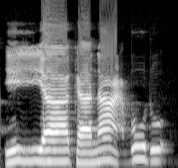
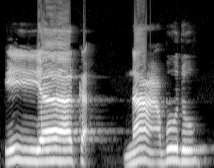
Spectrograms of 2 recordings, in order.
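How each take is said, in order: First: The two words flow together without a break. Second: There is a break between the two words. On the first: The speaker calls it right. "Dia harus lancar" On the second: The speaker calls it wrong. "Jadi dia putus"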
